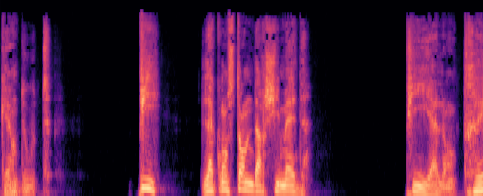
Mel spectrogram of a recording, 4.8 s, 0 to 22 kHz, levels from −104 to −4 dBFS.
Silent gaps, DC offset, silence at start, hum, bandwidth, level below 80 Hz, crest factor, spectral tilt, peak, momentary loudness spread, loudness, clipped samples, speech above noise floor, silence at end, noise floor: none; under 0.1%; 0 s; none; 16.5 kHz; -42 dBFS; 18 dB; -5 dB/octave; -4 dBFS; 13 LU; -21 LUFS; under 0.1%; 70 dB; 0 s; -89 dBFS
